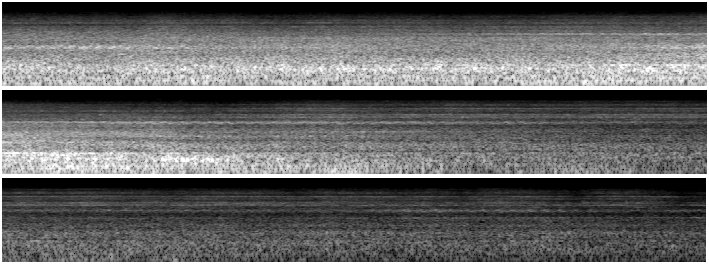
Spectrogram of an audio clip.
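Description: Electric multiple-unit train passing, loud for about nine seconds and then fading away steadily, with a thin high whine as it recedes.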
